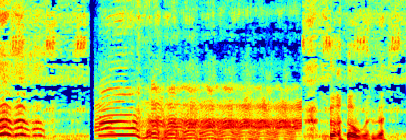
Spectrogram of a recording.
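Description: A boy laughs loudly and shrieks.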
